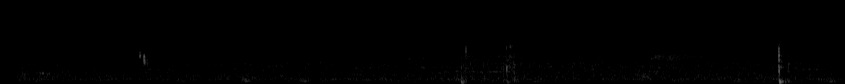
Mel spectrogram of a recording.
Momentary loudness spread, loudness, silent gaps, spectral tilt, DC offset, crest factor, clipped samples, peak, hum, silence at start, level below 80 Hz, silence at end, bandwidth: 8 LU; -64 LUFS; none; -4.5 dB/octave; under 0.1%; 34 dB; under 0.1%; -30 dBFS; none; 0.15 s; -80 dBFS; 0 s; 11 kHz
